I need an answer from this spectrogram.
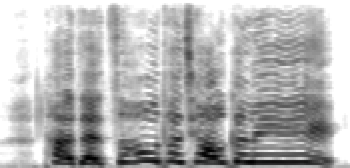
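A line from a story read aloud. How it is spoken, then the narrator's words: Shouting. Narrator (Chinese): 讲解员喊道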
